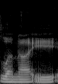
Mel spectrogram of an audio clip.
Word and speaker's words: Lana’i: before the last I to indicate that it is in fact a separate syllable so as I was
